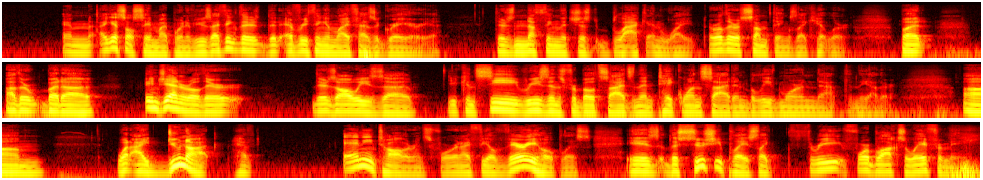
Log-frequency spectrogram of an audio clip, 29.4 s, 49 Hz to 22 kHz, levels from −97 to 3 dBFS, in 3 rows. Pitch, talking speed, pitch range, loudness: 100 Hz, 180 wpm, 90-110 Hz, -24 LUFS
